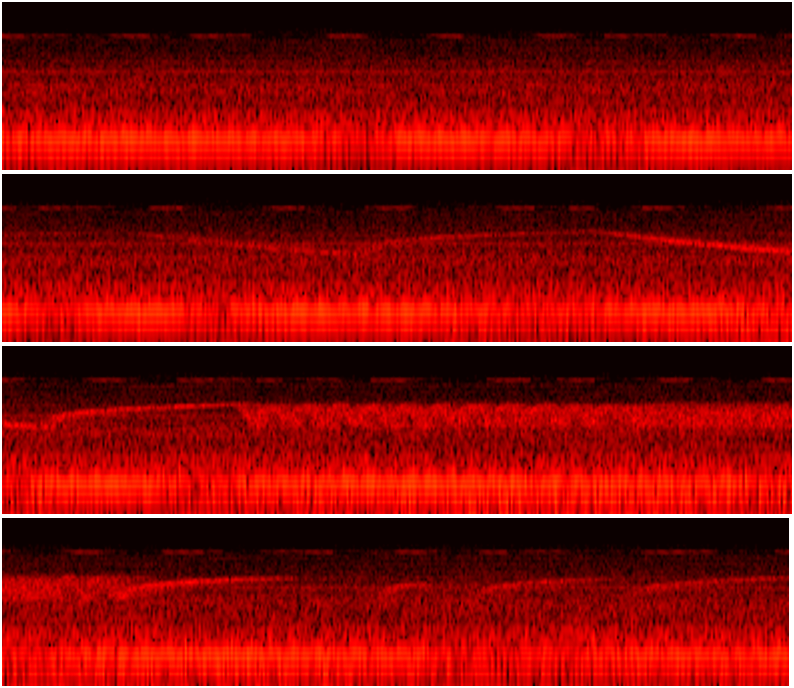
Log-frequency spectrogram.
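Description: A siren winding slowly up and down in a wail from about eight seconds in, switching to a fast yelp for several seconds past the middle, then back to short rising wails near the end. Under it runs steady rain, a low steady hum and a high beep repeating a bit more than once a second.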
